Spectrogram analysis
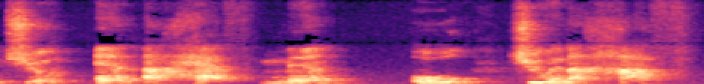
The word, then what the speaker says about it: Two and a Half Men: and a Half Man isso é um erro em inglês é Dois Homens e Meio Two and a Half Men ou Two and a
